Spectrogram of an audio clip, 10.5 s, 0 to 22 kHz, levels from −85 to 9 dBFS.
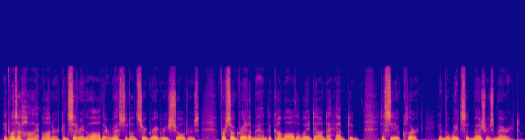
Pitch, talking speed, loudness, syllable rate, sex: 135 Hz, 205 wpm, -19 LUFS, 5.4 syllables/s, male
